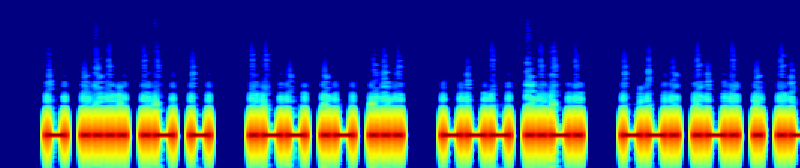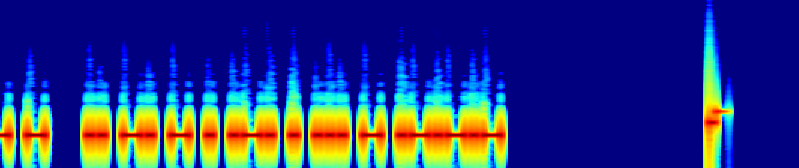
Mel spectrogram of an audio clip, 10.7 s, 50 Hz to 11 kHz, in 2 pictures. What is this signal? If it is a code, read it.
Morse code, heard as a keyed tone, about 30 wpm, 700 Hz. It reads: THAT WAS OF GREAT INTEREST.
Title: Sentences from Top 1000 Words - Review Part 2 - 30wpm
